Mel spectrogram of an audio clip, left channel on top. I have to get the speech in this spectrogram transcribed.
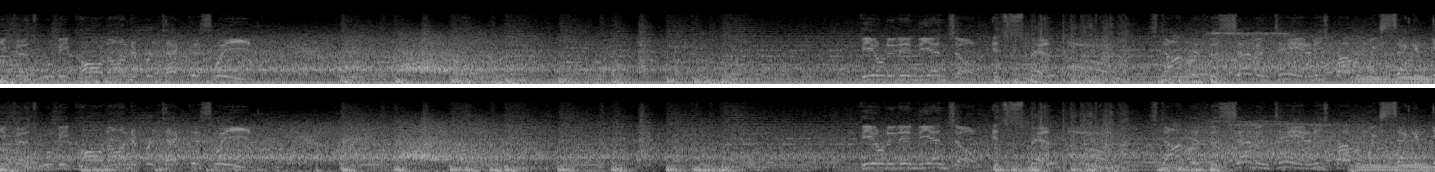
will be called on to protect this lead. Fielded in the end zone. It's Smith. Stopped at the 17, and he's probably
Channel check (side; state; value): left; noise; hum, 7 dB below the sound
